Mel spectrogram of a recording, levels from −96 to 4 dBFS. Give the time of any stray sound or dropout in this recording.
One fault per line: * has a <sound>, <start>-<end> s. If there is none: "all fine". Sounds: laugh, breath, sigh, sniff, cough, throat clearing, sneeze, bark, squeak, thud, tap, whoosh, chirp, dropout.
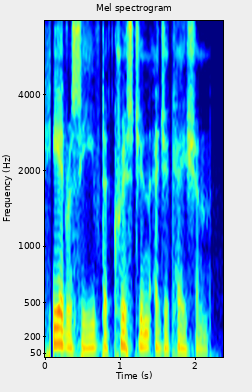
* has a dropout, 0.1-0.1 s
